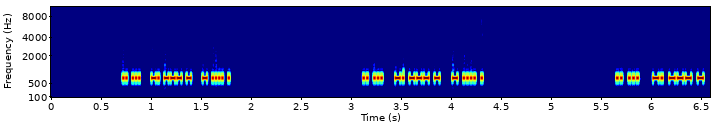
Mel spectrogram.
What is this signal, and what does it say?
Morse code, heard as a keyed tone, about 64 wpm, 700 Hz. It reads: IS NOT THE IS NOT THE IS NOT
